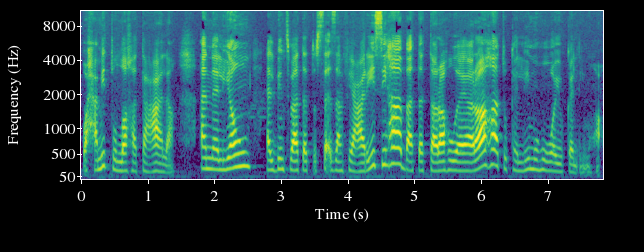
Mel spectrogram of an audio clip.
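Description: A woman's voice: lowish voice, expressive, fairly quick, a little mellow. A woman teaching a religious lesson. She explains in an earnest way and often restarts a phrase.

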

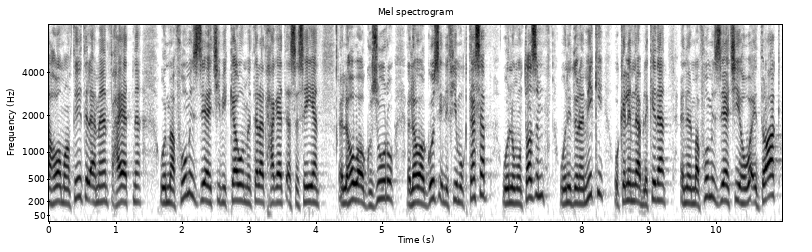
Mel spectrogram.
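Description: A man's voice: high-pitched, darkish tone. A man with an Egyptian Arabic accent hosting a self-help TV show, giving an emphatic motivational talk straight to the viewer.

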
